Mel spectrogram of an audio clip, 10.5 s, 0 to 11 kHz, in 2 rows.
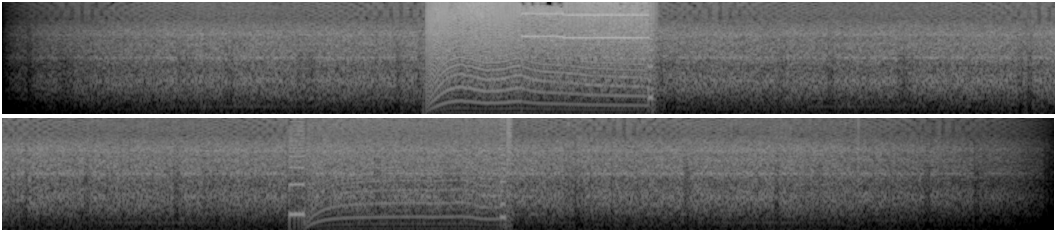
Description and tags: PGJ TelPickupCoil Recording Raw.07 CDROM
In the spirit of the jam, as a thank you for the chance to be a part of such an awesome event and to meet new incredibly talented people, I decided to give away for free some samples of recording I did of electric current and some final SFX that were used in the game. I hope you find these useful!
This is raw sample of a PC CD ROM I recorded with a telephone pickup coil, during the Prometheus Game Jam of 2017 in the town of Lavrio. This was heavily processed for our game "Breach" for various SFX.
electric-current, electricity, hum, noise, telephone-pickup-coil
